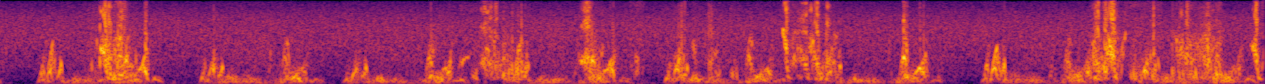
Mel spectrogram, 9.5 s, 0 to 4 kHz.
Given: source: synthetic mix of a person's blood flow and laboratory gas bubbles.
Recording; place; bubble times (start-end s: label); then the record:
Doppler ultrasound of blood flow; precordium
0.66-1.07 s: bubbles
3.45-3.98 s: bubbles
4.34-4.55 s: bubbles
4.72-4.86 s: bubbles
5.01-5.15 s: bubbles
5.20-5.26 s: bubbles
5.31-5.42 s: bubbles
5.47-5.58 s: bubbles
5.86-6.31 s: bubbles
8.18-8.75 s: bubbles
8.79-9.21 s: bubbles
9.38-9.50 s: bubbles
From the record:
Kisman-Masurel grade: 223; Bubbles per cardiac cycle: several, 3 to 8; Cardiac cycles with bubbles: 10 to 50%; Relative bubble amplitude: loud (0.450 to 0.775); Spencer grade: 2 (many but less than half of the cardiac periods contain bubble signals, singularly or in groups); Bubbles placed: anywhere in the cardiac cycle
